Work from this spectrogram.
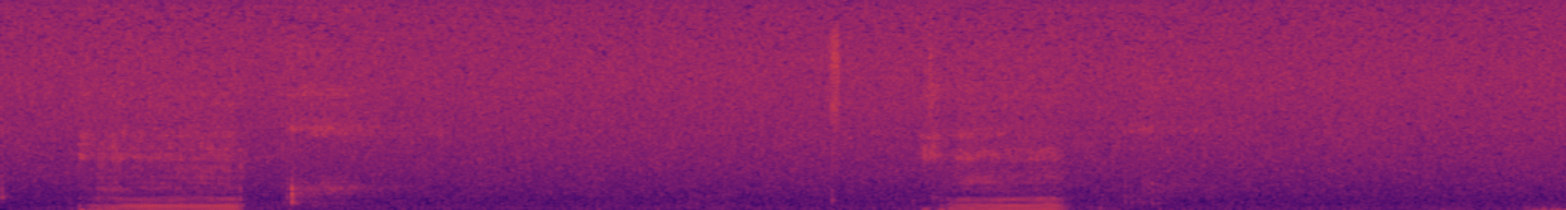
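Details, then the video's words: French bulldog snoring while blowing bubbles: two loud, low, rumbling snores about five seconds apart, each lasting around a second, with a faint third starting at the end and quiet room hiss between. "Funny French bulldog snores and blows bubbles"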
